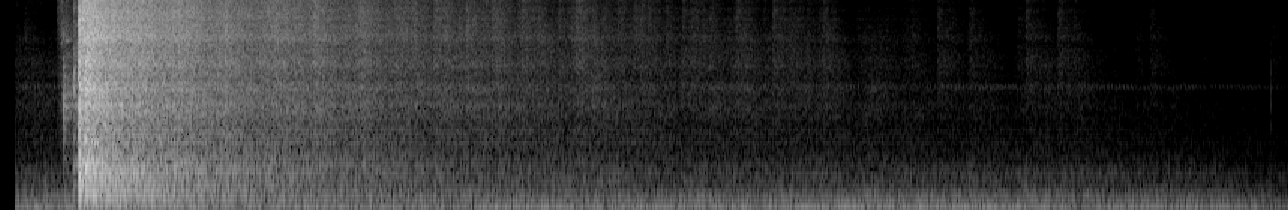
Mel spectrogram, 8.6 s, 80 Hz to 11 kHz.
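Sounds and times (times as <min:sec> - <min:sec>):
long metal impact on fence: 0:00.4 - 0:03.6.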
